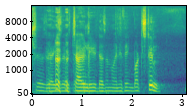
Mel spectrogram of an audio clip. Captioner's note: laughter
